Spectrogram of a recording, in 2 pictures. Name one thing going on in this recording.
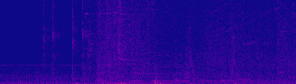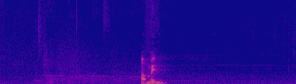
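Fantasy spell effects whoosh and crackle during a fight.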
